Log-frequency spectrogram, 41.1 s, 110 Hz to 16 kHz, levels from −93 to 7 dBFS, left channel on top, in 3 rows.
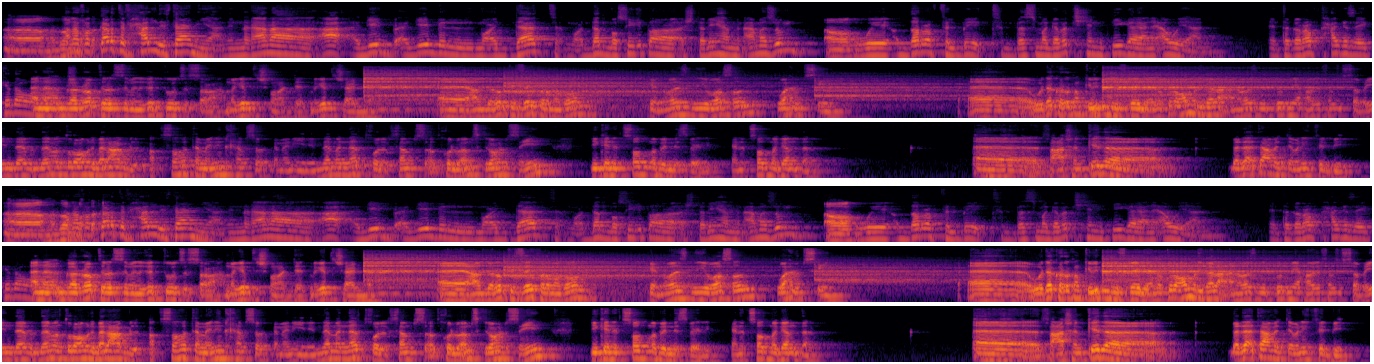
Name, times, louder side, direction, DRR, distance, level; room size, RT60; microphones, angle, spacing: voice 1, 0.0-1.1 8.2-8.6 14.0-17.5 18.0-19.6 20.2-22.1 23.4-32.9 33.3-35.6 37.1-39.1 39.7-40.9, right 4 dB, 85° right, 0.5 m, -31 dB
voice 2, 0.6-8.0 8.5-12.1 12.7-14.4 14.7-14.8 37.2-37.8, left 3 dB, 60° left, 0.6 m, -37 dB
sound 1, 17.3-24.2 24.7-27.2, right 2 dB, 15° right, 0.6 m, -36 dB
13.5 x 11.5 x 2.6 m
head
